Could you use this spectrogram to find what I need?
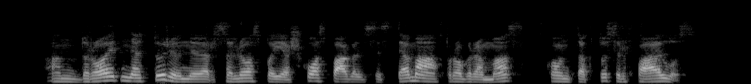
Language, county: Lithuanian, Kaunas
